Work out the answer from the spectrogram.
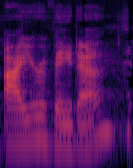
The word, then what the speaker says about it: Ayurveda: is our Veda so are you ADA it's pronounced Ayurveda and the root that word Eyre a why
